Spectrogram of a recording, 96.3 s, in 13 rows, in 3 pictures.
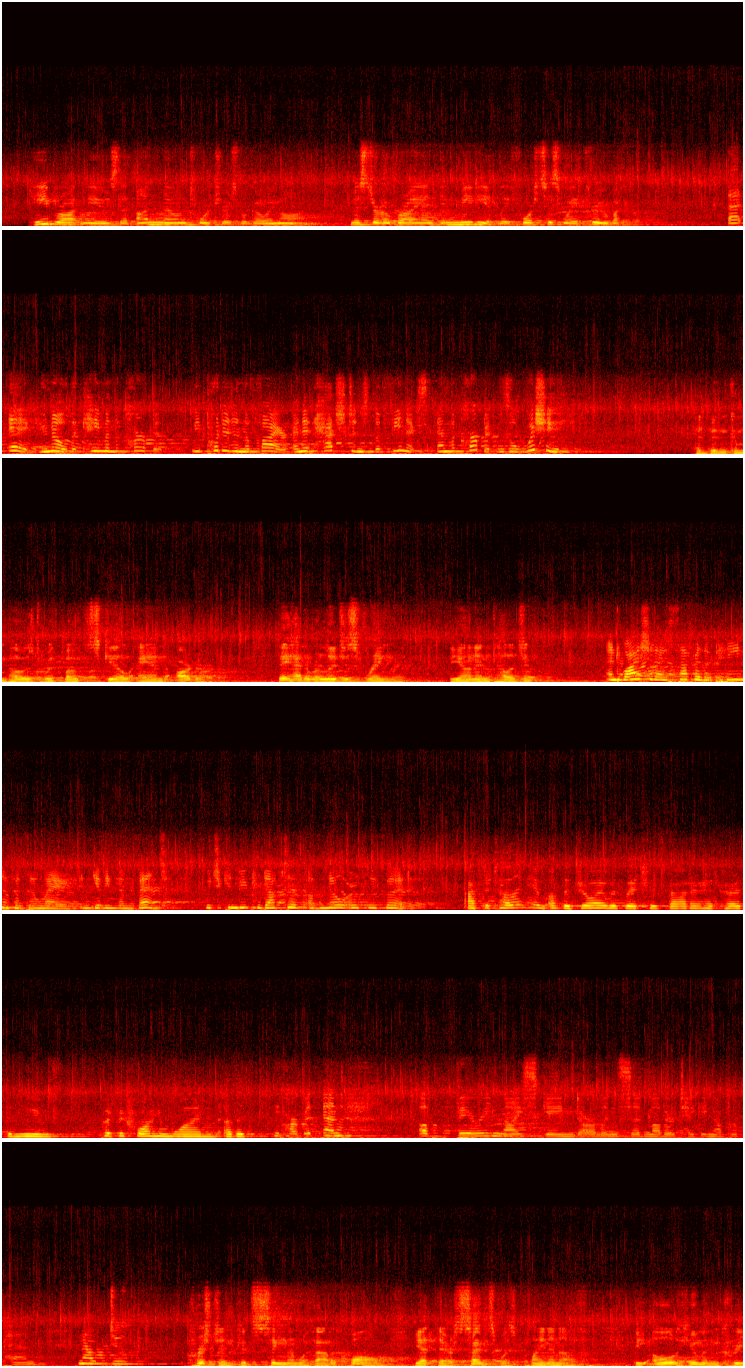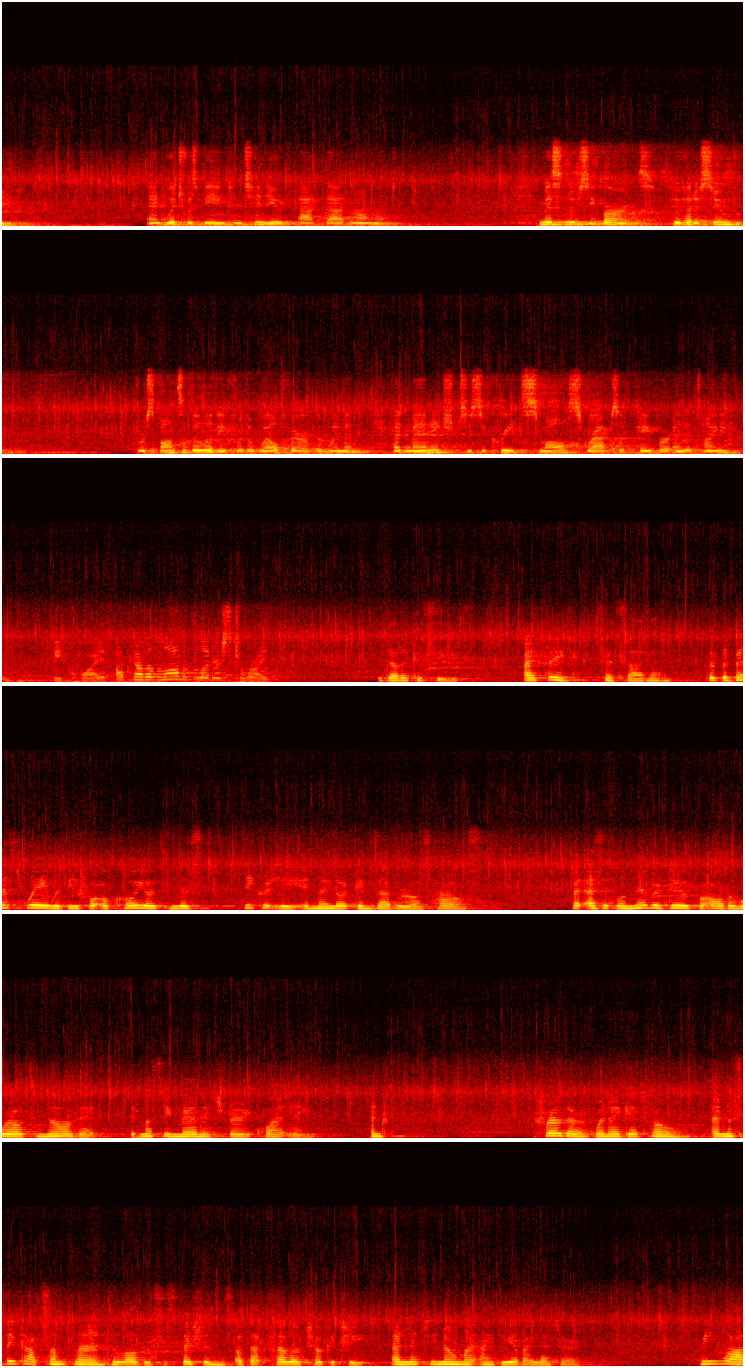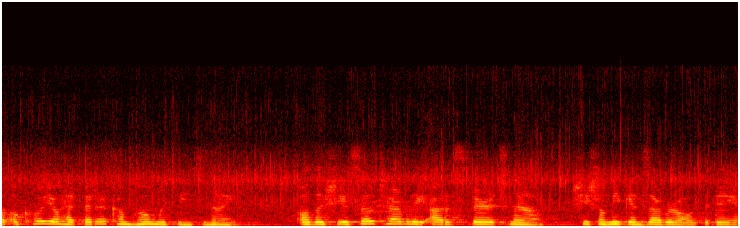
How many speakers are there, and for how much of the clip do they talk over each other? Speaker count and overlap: five, no overlap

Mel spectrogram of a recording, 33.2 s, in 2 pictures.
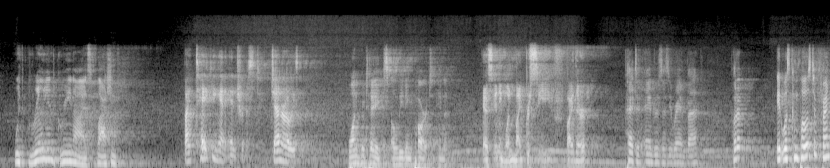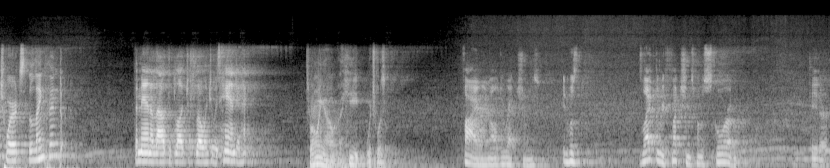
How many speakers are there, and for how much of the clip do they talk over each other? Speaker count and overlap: eight, no overlap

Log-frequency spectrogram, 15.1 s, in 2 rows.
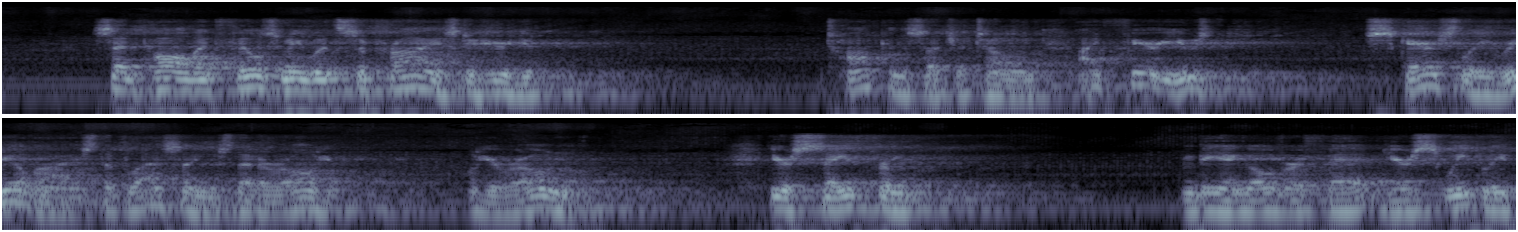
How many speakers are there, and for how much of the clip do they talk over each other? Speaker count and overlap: one, no overlap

